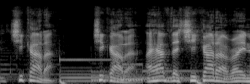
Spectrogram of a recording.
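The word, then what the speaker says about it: 力: That's the kanji for power. You say, how you say it is chikara.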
